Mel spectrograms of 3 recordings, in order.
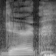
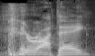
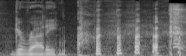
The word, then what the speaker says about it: garrote: I love bringing podcasts down, talking about the Garrett. No kidding, man. Garrote. What? That's how it's spelled. Garrote.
